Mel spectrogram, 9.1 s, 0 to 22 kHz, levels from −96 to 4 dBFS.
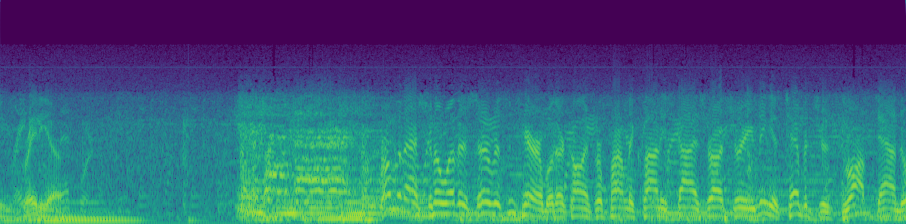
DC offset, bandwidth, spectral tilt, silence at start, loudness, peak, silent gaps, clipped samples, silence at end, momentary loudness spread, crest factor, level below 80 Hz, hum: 0.8%; 5 kHz; -10 dB/octave; 0 s; -14 LUFS; -2 dBFS; none; under 0.1%; 0 s; 13 LU; 12 dB; -28 dBFS; none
